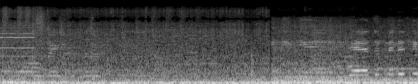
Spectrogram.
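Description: Steady low road and engine rumble inside a moving Nissan car's cabin in heavy rain, with a constant hiss of rain and tyre spray. A voice starts speaking near the end.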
